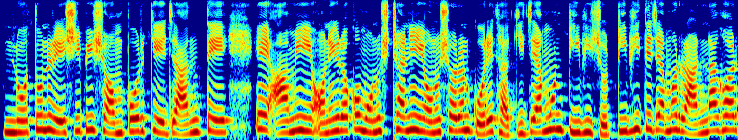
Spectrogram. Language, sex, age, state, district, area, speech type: Bengali, female, 18-30, West Bengal, North 24 Parganas, rural, spontaneous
